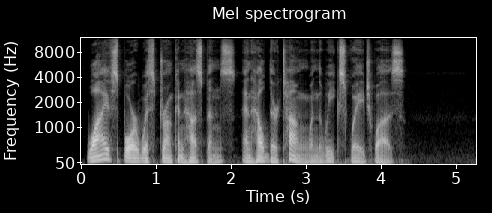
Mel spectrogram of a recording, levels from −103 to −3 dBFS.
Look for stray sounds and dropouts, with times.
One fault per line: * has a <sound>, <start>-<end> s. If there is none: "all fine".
all fine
